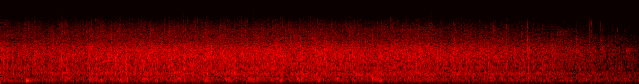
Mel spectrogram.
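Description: Audience applauding: a steady spread of clapping across a large crowd that fades away near the end.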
